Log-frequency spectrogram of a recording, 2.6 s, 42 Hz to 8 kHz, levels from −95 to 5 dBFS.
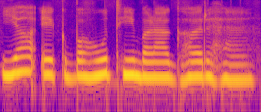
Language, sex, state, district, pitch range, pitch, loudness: Hindi, female, Jharkhand, Palamu, 215-245 Hz, 225 Hz, -11 LUFS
